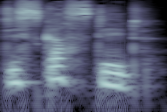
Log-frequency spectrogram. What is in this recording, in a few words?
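"disgusted", British English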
